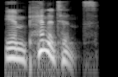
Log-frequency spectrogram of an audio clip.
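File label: "impenitence", British English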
